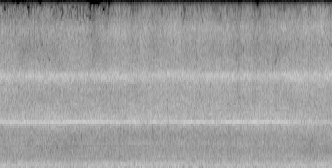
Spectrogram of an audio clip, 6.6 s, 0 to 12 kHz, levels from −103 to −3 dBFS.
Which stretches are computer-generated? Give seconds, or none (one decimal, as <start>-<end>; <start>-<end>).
2.1-6.1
